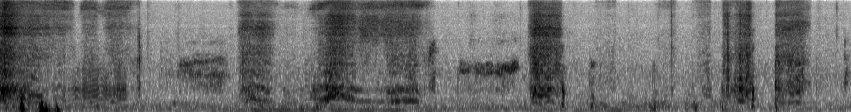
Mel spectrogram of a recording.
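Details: A pug's funny noise comes as a run of wheezy, snorting breaths, choppy and uneven, some with a faint nasal whine, all close to the microphone.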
